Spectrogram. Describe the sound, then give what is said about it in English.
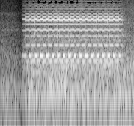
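A telephone at a gym rings with one continuous electronic trill lasting about two seconds, bright and rapidly warbling, then stops, leaving faint background hiss. “A woman at the gym stands up and answers the phone.”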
